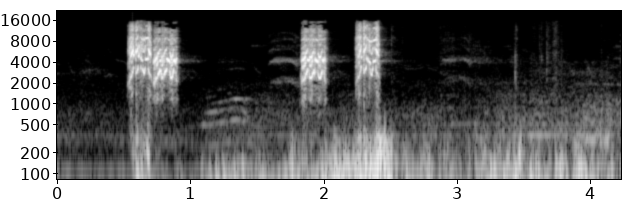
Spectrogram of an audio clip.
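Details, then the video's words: Green-cheeked conure calling with three loud, harsh, raspy screeches, one longer then a close pair, over a soft rumbling background murmur. "green cheek conure sounds"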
